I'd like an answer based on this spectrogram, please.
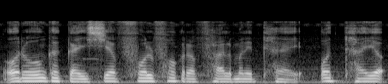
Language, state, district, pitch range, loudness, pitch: Kokborok, Tripura, West Tripura, 125-145 Hz, -16 LUFS, 135 Hz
